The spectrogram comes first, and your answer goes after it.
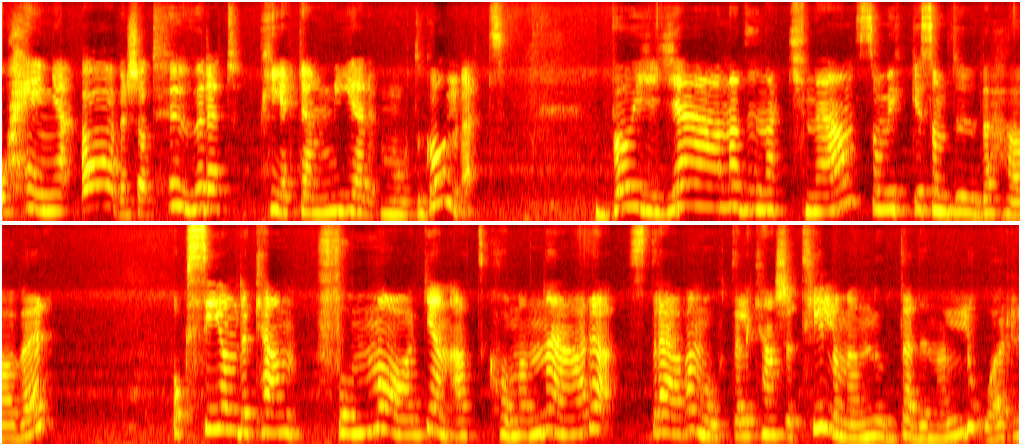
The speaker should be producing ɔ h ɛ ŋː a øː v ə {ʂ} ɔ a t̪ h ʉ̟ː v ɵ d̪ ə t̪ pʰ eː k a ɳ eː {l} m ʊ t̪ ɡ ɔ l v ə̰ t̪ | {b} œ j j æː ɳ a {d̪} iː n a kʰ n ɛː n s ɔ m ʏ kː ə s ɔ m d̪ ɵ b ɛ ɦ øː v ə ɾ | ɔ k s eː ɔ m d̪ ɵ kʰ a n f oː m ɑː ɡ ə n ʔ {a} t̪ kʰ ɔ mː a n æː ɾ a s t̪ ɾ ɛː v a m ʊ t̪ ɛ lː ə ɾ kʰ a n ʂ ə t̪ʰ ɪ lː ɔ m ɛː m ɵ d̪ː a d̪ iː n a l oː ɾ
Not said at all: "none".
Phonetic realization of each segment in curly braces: ʂ, ɾ, b, d̪, a

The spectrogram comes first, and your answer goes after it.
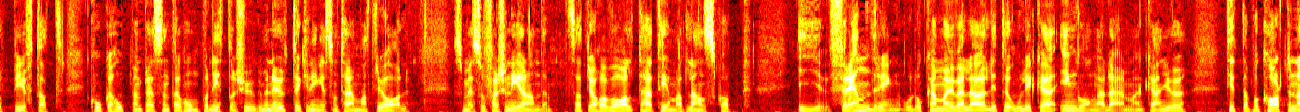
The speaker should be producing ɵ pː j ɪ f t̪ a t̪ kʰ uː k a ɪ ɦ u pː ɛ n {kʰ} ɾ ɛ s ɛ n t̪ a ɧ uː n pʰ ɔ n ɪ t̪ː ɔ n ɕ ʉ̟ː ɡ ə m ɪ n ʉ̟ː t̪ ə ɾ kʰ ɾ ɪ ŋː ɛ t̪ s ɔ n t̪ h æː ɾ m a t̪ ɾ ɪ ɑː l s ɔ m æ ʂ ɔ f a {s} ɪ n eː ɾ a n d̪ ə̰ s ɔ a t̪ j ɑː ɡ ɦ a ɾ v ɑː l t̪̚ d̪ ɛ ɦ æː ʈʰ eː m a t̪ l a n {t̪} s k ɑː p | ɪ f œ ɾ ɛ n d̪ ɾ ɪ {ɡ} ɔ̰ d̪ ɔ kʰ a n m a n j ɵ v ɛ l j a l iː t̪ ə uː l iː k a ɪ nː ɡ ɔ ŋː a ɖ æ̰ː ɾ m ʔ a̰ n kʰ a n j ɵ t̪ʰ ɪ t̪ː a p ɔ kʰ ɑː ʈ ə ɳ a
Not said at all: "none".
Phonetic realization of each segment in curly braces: pʰ, ʂ, d̪, ŋ

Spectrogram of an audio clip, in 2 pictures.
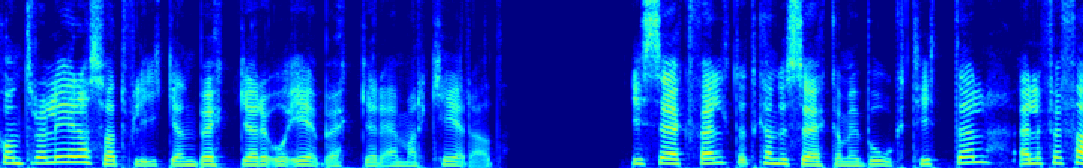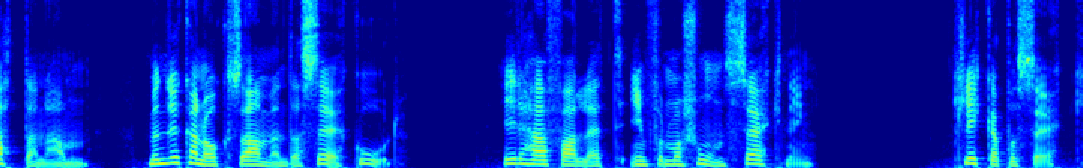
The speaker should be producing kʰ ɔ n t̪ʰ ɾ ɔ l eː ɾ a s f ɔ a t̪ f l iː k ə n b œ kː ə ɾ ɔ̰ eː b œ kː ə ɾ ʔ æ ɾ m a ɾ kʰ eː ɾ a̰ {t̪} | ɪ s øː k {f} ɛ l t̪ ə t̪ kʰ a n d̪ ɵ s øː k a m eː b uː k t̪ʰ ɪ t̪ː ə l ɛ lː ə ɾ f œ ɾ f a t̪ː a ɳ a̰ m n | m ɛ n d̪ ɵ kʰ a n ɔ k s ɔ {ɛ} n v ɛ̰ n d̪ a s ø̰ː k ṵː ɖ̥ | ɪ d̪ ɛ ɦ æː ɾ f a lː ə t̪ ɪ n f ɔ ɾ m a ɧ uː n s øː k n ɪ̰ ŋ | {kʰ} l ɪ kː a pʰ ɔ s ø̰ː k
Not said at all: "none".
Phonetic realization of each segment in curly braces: d̪, f, a, kʰ

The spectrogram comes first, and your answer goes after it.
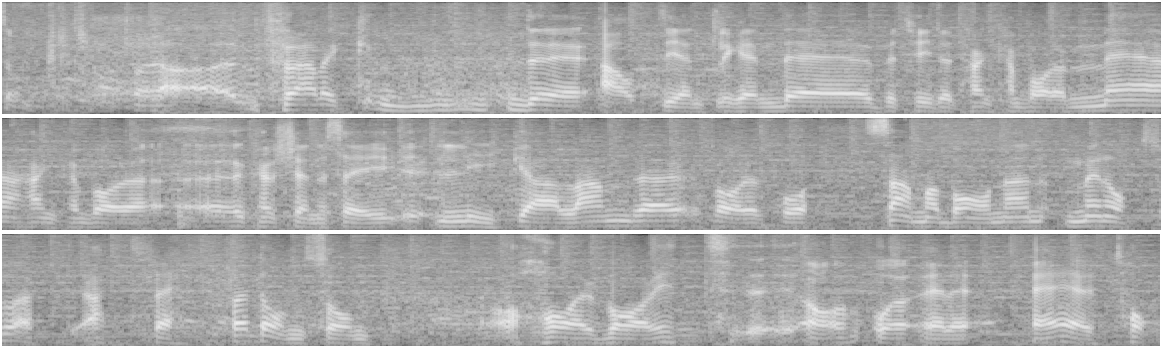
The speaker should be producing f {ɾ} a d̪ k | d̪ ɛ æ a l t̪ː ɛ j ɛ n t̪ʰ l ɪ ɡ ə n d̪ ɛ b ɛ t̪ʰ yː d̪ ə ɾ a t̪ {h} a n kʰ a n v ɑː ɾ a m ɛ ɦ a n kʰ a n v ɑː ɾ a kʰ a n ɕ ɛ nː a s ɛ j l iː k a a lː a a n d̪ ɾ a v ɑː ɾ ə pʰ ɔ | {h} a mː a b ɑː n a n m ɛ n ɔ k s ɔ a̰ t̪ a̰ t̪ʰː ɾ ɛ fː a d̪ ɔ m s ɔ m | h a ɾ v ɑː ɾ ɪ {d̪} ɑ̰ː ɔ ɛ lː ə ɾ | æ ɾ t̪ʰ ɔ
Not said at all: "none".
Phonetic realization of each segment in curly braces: ɾ, h, s, t̪

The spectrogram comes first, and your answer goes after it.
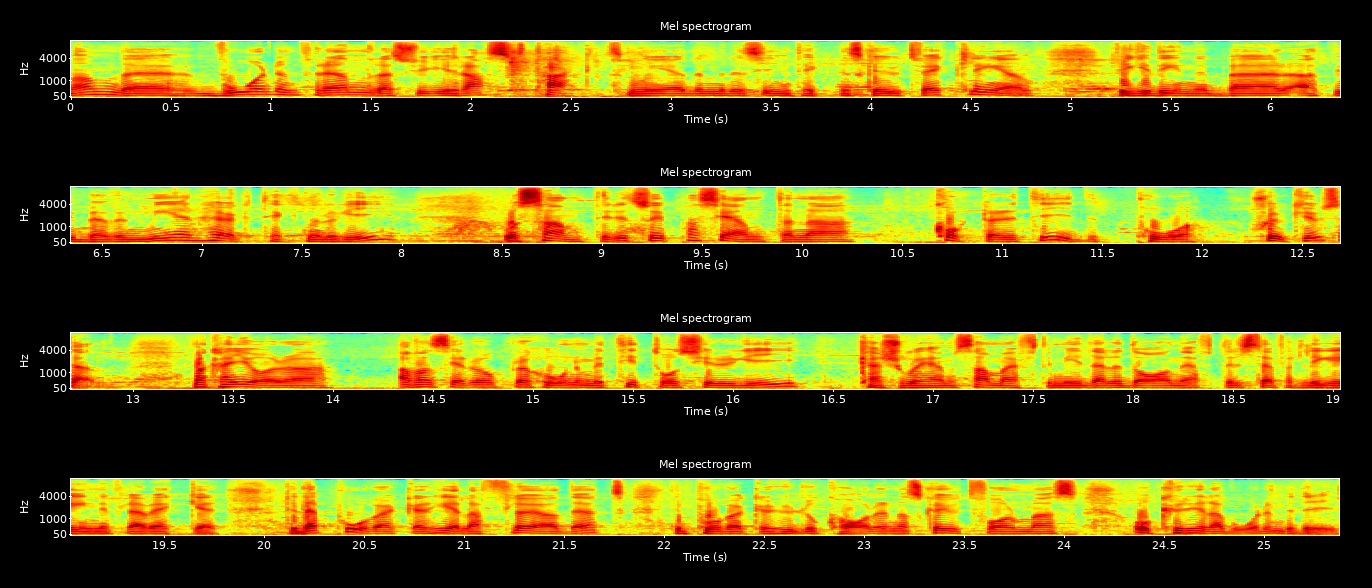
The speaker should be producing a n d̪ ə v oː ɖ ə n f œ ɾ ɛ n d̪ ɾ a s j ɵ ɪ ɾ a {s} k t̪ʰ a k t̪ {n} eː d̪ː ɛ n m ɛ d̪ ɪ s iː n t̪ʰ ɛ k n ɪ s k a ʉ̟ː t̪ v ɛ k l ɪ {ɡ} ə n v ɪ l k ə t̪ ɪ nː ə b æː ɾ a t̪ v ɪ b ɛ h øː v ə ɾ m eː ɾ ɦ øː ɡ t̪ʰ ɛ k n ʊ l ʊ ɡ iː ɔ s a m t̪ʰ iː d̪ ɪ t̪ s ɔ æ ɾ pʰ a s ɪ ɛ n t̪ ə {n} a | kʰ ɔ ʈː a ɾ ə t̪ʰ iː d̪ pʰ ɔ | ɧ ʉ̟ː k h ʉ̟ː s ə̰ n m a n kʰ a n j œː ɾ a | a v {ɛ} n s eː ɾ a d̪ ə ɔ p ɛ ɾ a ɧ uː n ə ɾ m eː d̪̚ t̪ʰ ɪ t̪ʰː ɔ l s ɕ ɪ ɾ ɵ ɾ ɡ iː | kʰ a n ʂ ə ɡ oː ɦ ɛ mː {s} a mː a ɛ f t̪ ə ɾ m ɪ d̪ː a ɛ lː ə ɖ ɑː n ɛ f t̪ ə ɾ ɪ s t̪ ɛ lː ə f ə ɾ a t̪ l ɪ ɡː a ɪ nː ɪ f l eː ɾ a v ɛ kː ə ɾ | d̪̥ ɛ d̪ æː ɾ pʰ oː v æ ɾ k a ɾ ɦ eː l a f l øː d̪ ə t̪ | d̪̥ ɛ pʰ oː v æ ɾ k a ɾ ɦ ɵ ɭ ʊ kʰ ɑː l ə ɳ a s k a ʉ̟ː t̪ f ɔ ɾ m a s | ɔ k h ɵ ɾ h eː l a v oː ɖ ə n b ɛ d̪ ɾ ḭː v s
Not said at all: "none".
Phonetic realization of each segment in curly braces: s, m, ŋ, ɳ, a, s

